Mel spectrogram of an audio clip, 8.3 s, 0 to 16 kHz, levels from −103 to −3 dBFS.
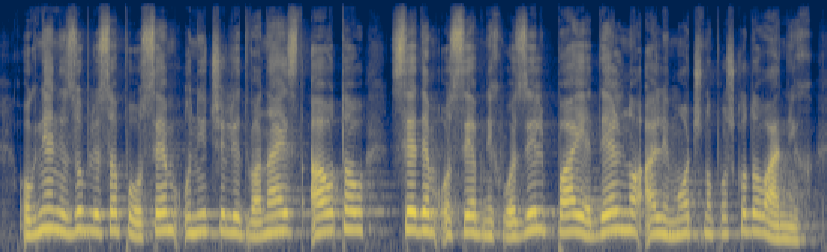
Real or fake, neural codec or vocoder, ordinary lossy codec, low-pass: real; none; none; 14.4 kHz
